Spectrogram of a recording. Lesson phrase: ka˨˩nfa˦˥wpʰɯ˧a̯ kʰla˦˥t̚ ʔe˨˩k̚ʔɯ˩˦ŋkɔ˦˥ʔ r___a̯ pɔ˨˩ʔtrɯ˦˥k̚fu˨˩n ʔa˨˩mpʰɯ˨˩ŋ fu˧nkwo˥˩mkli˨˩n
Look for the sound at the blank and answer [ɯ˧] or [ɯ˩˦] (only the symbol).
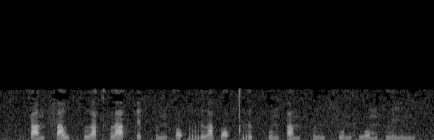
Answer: ɯ˧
